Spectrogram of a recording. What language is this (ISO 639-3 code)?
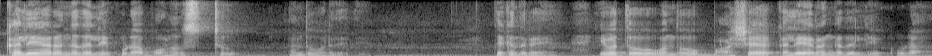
kan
